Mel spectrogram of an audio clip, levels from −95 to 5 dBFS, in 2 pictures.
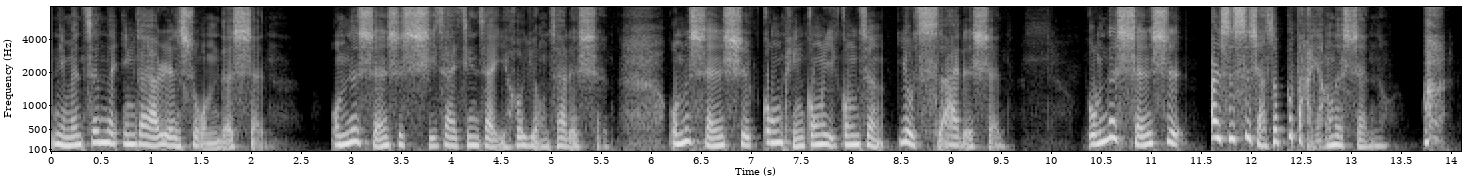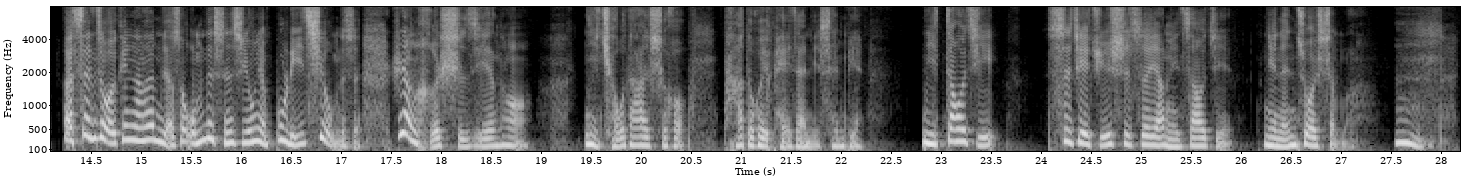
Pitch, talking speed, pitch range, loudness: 180 Hz, 255 characters per minute, 160-225 Hz, -16 LUFS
